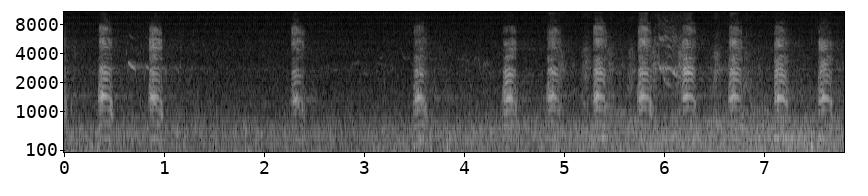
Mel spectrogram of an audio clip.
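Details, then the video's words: Egyptian geese clash with intruder geese at Gowrie dam, Djuma Game Reserve, Sabi Sand, South Africa, 17:08 on 10/04/21; sharp, raspy honks repeat at irregular intervals, speeding into a quick series in the second half. "Egyptian Geese having dispute with intruder Geese"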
